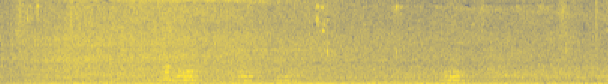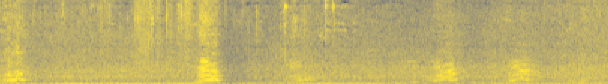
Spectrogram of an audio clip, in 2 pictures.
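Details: Adopted dogs playing at a New York City dog park on their first visit; scattered short barks ring out every second or so over a steady low rumble of outdoor park noise.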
